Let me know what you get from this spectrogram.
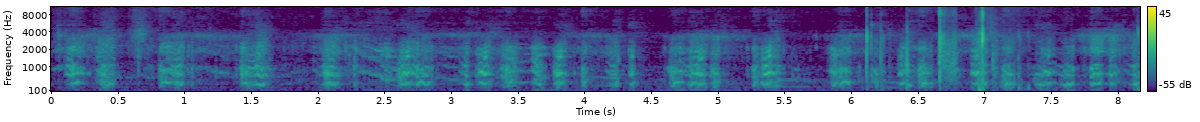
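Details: Several puppies whining and squeaking in busy, overlapping bursts, faint and uneven, with some sharp clicks near the end.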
